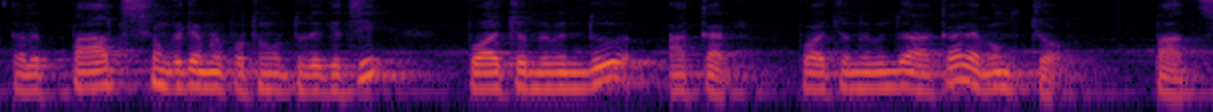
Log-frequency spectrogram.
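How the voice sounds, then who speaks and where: A man teaching a spelling lesson in a formal, repetitive way, with frequent pauses. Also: mid-range voice, steady tone, dark tone. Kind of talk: classroom lesson for parents and young pupils.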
